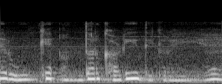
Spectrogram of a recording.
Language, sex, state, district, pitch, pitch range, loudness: Hindi, female, Chandigarh, Chandigarh, 220 Hz, 205-255 Hz, -13 LUFS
